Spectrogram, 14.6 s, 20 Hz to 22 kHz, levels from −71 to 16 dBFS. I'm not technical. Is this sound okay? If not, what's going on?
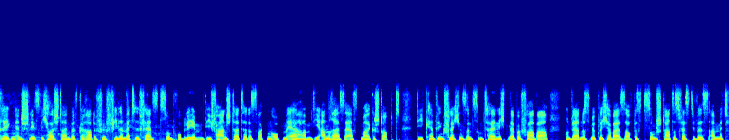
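No. The sound dips twice, from 3.46 to 3.62 s and from 8.03 to 8.37 s. This is sound cut by the noise suppressor. The call's noise filter mistook parts of the sound for background noise and turned them down. Steady or fading parts get quieter or end early.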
